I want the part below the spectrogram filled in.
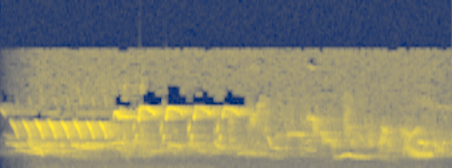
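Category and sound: bird, birds chirping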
